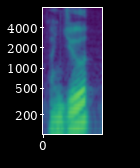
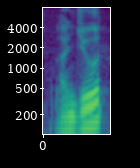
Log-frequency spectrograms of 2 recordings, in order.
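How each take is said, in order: Both takes have the same delivery.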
